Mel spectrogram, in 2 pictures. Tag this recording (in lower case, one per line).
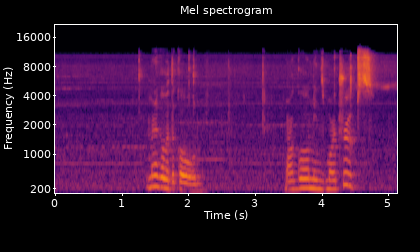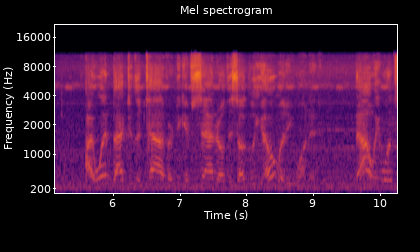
speech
